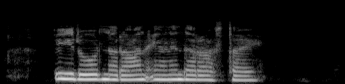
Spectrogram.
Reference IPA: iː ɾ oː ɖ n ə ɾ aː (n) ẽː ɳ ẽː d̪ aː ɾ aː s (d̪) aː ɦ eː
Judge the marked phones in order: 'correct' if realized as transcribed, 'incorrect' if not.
correct, incorrect: t̪

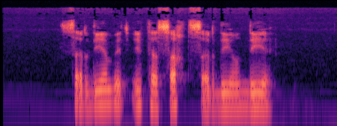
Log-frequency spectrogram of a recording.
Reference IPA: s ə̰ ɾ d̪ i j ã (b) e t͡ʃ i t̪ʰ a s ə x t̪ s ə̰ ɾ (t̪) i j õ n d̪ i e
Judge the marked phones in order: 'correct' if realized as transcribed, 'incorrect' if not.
correct, incorrect: d̪

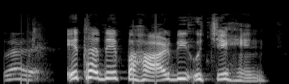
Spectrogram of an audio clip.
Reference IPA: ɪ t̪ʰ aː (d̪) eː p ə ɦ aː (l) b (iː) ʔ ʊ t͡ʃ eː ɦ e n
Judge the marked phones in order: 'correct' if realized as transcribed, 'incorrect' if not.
correct, incorrect: ɽ, correct

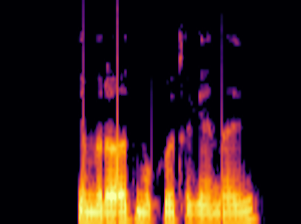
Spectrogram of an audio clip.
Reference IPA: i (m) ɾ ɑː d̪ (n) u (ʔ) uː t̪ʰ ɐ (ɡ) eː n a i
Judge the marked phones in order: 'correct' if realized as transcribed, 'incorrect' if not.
correct, incorrect: m, incorrect: k, correct

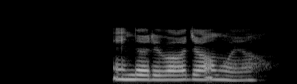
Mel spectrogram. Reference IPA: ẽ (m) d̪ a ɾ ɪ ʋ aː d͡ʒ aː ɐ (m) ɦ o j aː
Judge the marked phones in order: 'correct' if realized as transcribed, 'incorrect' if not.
incorrect: n, correct

